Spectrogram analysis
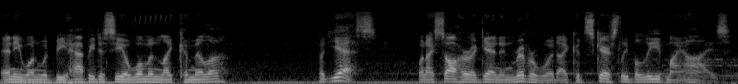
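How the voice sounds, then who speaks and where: A man playing an earnest wood elf companion in a fantasy game, speaking in a measured, reflective way. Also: lowish voice, steady tone, a little hiss or hum, natural voice. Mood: earnest, wistful. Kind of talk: scripted game companion dialogue. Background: game music behind the voice.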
